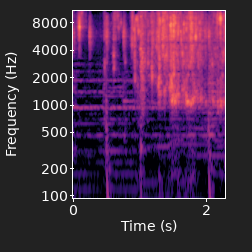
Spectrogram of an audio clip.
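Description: Water being poured slowly into a glass, a splashing trickle that starts about half a second in, over background music.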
